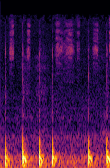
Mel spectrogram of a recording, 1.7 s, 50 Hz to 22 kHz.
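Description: Chalk or marker strokes on a board during a Class 12 maths lesson on relations and functions, six short scratchy taps spaced at an uneven rhythm, close and fairly quiet, with no talking.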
